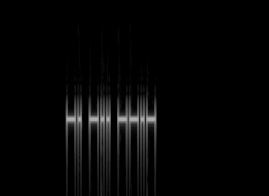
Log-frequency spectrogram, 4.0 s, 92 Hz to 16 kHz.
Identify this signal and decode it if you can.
Morse code, heard as a keyed tone, about 28 wpm, 700 Hz. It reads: NDQ
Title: USA Call Sign Postfixes - 3 Letters 28wpm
